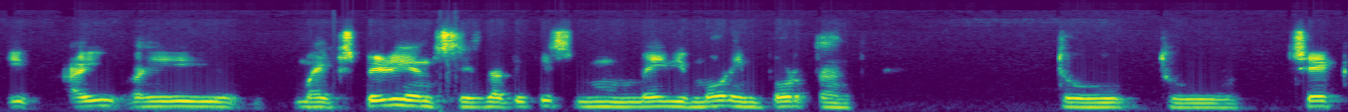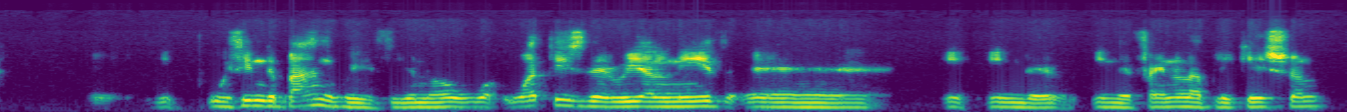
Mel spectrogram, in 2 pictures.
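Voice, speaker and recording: A man with a Spanish accent explains technical matters haltingly, restarting words as he goes. His pitch is average, and the sound is dry and somewhat muffled, like a lo-fi online call. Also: fairly even intonation, a little mellow, dry recording. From Spain. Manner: halting, searching for words with repeated starts. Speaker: R&D director, podcast guest. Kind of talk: technical presentation and discussion.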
